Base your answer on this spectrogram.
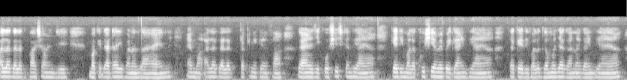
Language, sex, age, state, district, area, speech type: Sindhi, female, 60+, Gujarat, Kutch, urban, spontaneous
